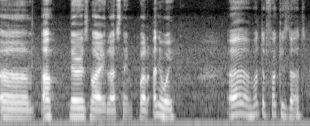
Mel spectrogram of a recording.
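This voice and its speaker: A woman in a French accent, fairly slow, with long, frequent pauses. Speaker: gaming streamer. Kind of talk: gameplay commentary. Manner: halting, many fillers.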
